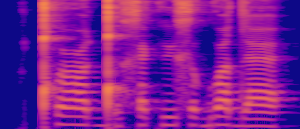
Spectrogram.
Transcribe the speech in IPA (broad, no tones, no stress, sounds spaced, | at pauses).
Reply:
ǃʰ u ʕ ɵ ɡ͡ǃ ø x æ k y x ɛ ɡʷ ɑ d æ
